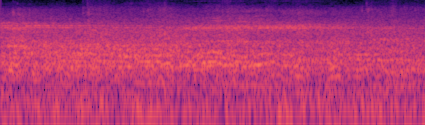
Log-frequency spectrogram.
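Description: Busy indoor volleyball gym: a steady din of many voices from players and spectators, with volleyballs thumping as they are hit and bounce on the hardwood courts.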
